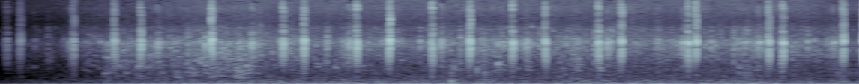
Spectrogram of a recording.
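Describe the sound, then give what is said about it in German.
Sperm whale clicks: a series of sharp, dry clicks in uneven clusters, some quick runs and some spaced out, over a steady low underwater rumble and hiss. No one speaks. “Und ja, so klingen diese Geräusche, die dann so Pottwale machen.”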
